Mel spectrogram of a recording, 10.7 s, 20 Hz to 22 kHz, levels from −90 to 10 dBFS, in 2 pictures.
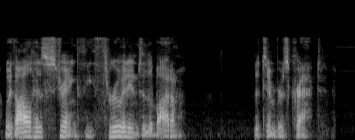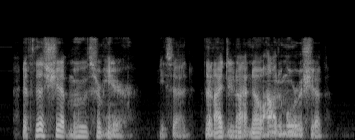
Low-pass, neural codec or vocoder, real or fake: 7.2 kHz; vocoder, 22.05 kHz, 80 mel bands, HiFi-GAN; fake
